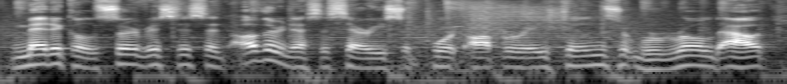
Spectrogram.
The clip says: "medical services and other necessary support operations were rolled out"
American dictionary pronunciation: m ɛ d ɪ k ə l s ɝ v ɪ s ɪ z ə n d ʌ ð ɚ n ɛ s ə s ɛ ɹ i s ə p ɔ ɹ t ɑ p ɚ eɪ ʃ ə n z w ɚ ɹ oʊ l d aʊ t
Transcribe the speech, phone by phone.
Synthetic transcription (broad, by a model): m ɛ d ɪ k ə l s ɝ v ɪ s ɪ z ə n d ʌ ð ɚ n ɛ s ə s ɛ ɹ i s ə p ɔ ɹ t ɑ p ɚ eɪ ʃ ə n z w ɚ ɹ oʊ l d aʊ t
